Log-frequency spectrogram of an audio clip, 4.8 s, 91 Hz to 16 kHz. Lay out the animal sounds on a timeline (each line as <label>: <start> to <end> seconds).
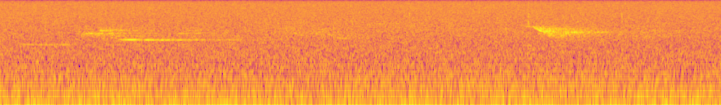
Blue-headed Vireo (Vireo solitarius): 0.0 to 4.8 seconds
Hermit Thrush (Catharus guttatus): 0.2 to 1.8 seconds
